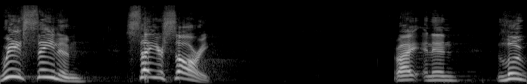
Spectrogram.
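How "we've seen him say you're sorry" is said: raised, pitched-up sermon-style preaching. Retelling Peter's sermon to the crowd in a paraphrase: acting out Peter preaching. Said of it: "the [name] paraphrase of Peter's sermon".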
